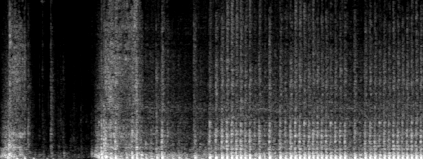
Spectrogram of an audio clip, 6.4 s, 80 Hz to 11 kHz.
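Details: 1987 Honda TRX250X, first start after full engine rebuild: brief stumble, then strong even single-cylinder thumps; clean healthy normal idle.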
